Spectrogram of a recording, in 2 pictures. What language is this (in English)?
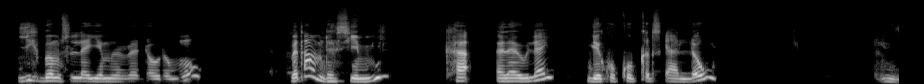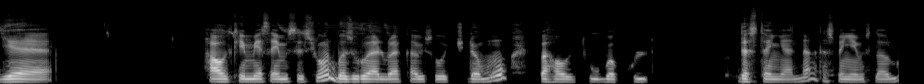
Amharic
